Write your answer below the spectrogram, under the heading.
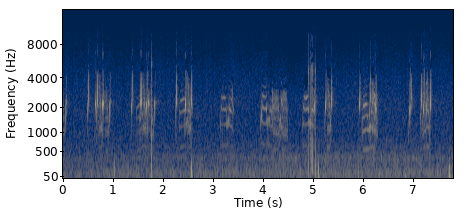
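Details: Quail lure sound used for hunting with nets in the 2024-25 season: sharp chirps near mid-high pitch in pairs and triplets, irregular, with buzzier rasping notes midway and a few clicks.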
